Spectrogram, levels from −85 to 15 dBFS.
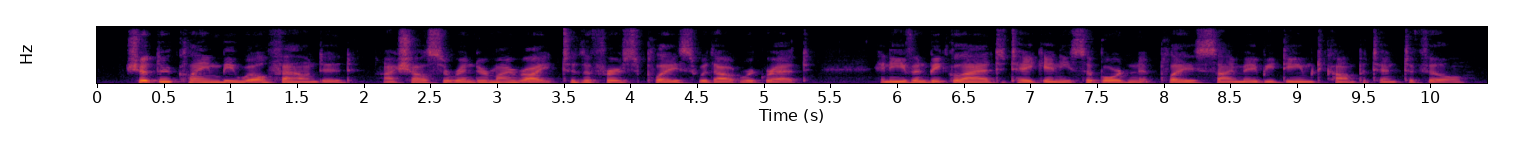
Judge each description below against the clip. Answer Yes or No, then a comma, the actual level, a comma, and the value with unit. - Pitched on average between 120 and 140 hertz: Yes, low, 135 Hz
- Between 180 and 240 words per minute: Yes, average, 190 wpm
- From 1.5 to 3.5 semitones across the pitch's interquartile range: Yes, average, 2.8 semitones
